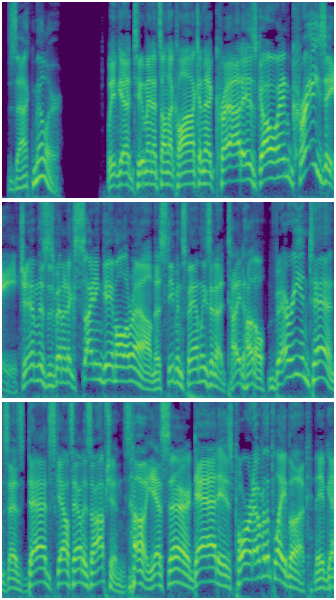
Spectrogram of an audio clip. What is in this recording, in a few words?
sports announcer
